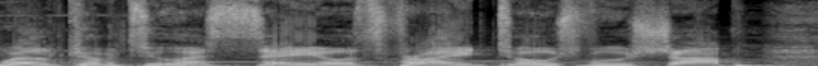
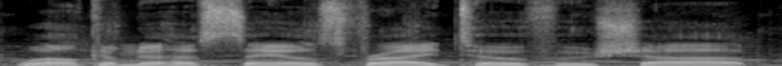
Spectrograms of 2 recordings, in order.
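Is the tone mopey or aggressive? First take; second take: aggressive; mopey. First: It is said in an aggressive, forceful tone. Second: It is said in a gloomy, mopey tone.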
